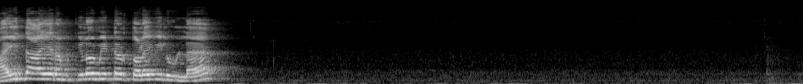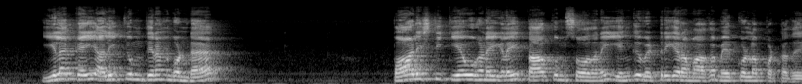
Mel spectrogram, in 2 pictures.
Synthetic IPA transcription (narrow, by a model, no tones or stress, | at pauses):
ɐɪnd̪aːjɪɾɐmkɪloːmiːʈːɐɾt̪ɔlɐɪʋɪlʊɭːɐ | ɪlɐkːɐɪɐlɪkːɯmt̪ɪɾɐnkɔɳɖɐ | paːlɪsʈɪkɪjɐʋɯɣɐɳɐɪɣɐɭɐɪt̪ːaːkːɯmsoːðɐnɐɪɛŋɡɯʋɛʈrɪɣɐɾɐmaːɣɐmeːrkɔɭːɐpːɐʈːɐðɯ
